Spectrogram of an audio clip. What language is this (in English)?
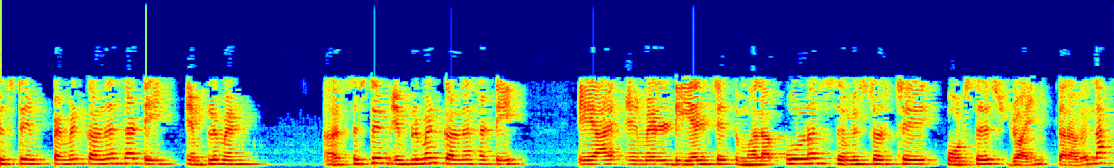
Marathi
